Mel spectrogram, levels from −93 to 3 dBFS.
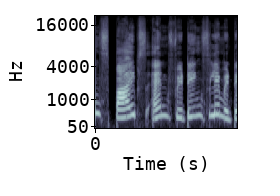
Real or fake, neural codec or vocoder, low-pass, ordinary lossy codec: fake; vocoder, 48 kHz, 128 mel bands, Vocos; none; none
